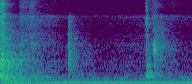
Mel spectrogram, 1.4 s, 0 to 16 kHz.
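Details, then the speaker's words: 1968 Ford F100 truck, relay on a carburetor controller tested from its app: sharp single clicks as the relay pulls in; switching normally. "you can hear it clicking in so here we go"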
